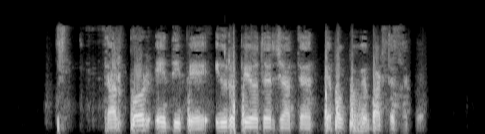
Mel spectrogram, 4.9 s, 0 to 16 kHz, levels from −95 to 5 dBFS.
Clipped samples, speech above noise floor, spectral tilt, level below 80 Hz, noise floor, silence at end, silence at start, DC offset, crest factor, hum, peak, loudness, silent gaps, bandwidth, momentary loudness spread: under 0.1%; 46 dB; -6 dB/octave; -48 dBFS; -61 dBFS; 0.65 s; 0.55 s; under 0.1%; 16 dB; none; 0 dBFS; -15 LUFS; none; 7.8 kHz; 15 LU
